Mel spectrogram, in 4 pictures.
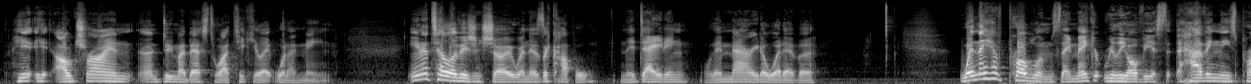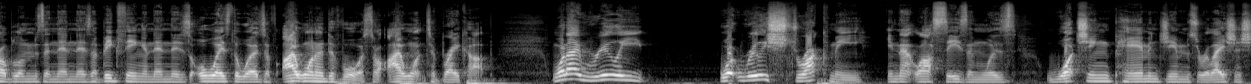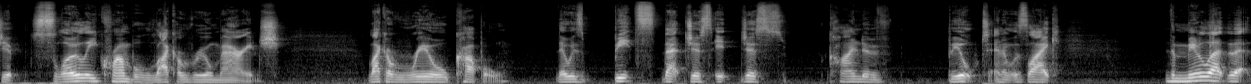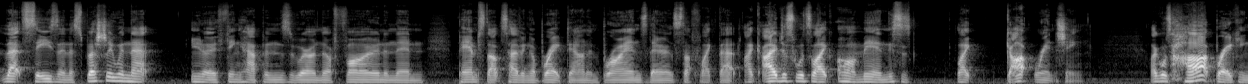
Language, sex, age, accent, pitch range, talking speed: English, male, 10-29, Australian, 100-130 Hz, 180 wpm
